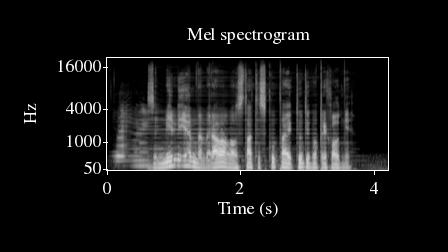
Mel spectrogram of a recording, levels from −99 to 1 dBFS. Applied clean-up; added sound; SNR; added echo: neural mask model DeepFilterNet 3.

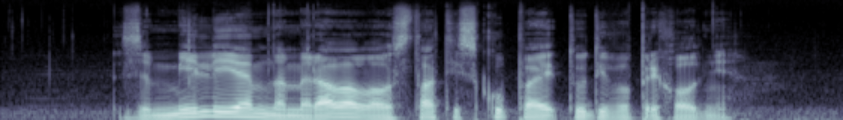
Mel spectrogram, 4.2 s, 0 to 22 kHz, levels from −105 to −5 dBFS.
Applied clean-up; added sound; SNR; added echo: none; none; none; none.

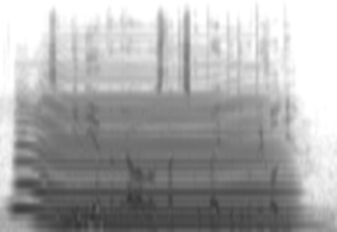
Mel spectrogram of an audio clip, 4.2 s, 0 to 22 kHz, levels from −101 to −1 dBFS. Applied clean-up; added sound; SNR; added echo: none; Wind instrument, woodwind instrument; -3 dB; none.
